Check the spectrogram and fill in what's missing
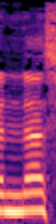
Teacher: نون مشددة حكمها الغنة بمقدار حركتين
